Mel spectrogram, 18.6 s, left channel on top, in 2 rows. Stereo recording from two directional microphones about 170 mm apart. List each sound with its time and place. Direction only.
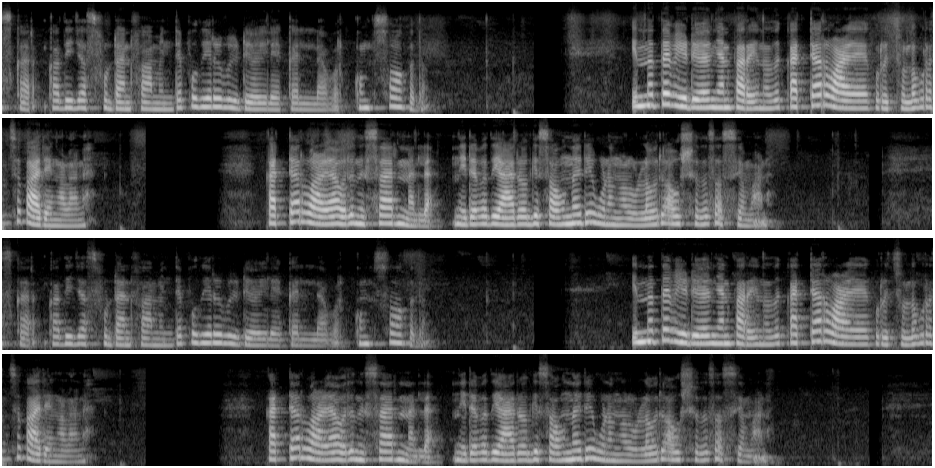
0.0 s speech: 30° left (ahead or behind)
6.2 s speech: 35° left (ahead or behind)
11.9 s speech: 35° left (ahead or behind)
